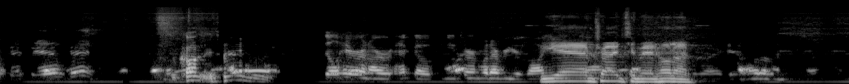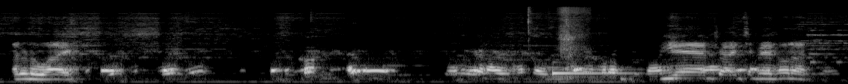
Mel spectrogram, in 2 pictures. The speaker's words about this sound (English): Is that better? No, I'm still hearing it. Yeah, hold on. Let me put some headphones on. Maybe that'll work. That's weird hearing myself like 5 seconds after I say something.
